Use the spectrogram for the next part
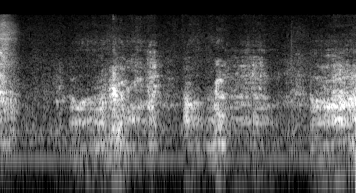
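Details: A cocker spaniel and a three-quarter wolf, one-quarter Akita dog play-fight indoors; short raspy growls and snarls follow one another, rising toward a louder, sustained snarl at the end.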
